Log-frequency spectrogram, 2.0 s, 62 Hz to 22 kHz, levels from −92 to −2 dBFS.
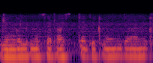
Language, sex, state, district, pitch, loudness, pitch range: Hindi, male, Bihar, Darbhanga, 115 Hz, -43 LUFS, 115-120 Hz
